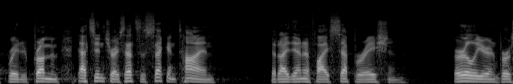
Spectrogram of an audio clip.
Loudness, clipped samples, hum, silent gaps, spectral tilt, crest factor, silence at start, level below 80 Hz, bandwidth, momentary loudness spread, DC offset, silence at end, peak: -29 LUFS; under 0.1%; none; none; -5.5 dB/octave; 22 dB; 0.1 s; -70 dBFS; 16.5 kHz; 9 LU; under 0.1%; 0 s; -6 dBFS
